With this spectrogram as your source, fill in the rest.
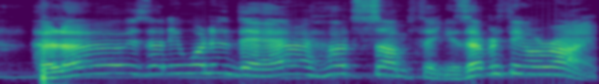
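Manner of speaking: put-on very high, old-fashioned, old-timey 1920s-style voice. Voicing a distant stranger calling into a cave: 1920s-style voice. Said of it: "You sound like a nineteen twenties Connie".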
